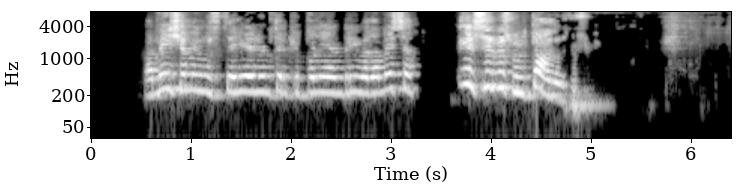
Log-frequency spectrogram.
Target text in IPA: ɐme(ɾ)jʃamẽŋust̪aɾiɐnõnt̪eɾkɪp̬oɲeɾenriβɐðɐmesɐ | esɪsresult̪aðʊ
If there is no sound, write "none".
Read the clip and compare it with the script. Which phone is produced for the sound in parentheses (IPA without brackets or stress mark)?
none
